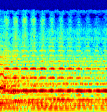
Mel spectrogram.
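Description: Flute in a slow jazz ballad, stepping down to a new note right at the start and holding it as one long tone over low sustained accompaniment.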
